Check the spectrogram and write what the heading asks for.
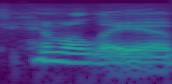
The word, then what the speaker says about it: Himalaya: It's like Himalaya, but pronounced correctly.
